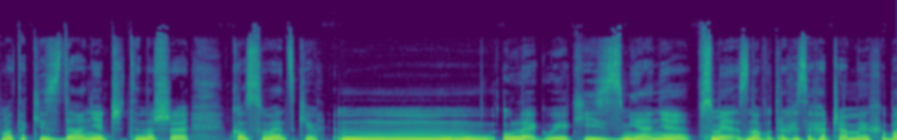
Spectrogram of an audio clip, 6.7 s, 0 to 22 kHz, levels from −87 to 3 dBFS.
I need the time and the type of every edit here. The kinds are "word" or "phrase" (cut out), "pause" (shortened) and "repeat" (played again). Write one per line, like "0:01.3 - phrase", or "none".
0:02.4 - word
